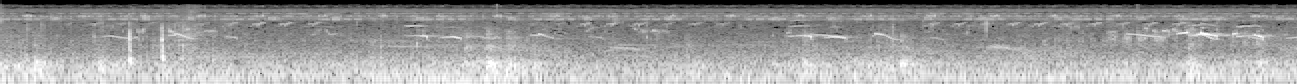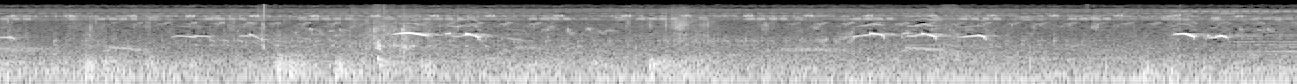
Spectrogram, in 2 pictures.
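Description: Birds calling in short, quick chirps that come in small clusters every few seconds, over a steady high buzz of outdoor ambience.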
